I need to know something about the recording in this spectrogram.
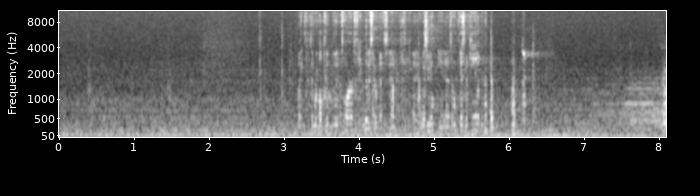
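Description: A dial clicks as it is turned.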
